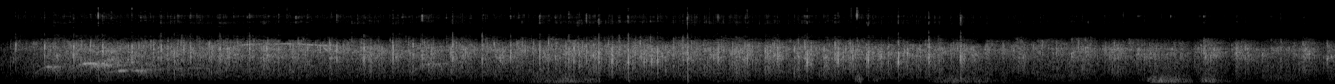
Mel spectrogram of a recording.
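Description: A crowd bursts into sustained applause honoring the leaders of 33 life groups, a dense wash of many hands clapping at steady loudness for over ten seconds, with faint murmurs of voices underneath.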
